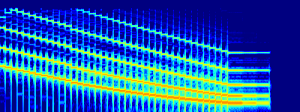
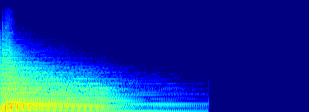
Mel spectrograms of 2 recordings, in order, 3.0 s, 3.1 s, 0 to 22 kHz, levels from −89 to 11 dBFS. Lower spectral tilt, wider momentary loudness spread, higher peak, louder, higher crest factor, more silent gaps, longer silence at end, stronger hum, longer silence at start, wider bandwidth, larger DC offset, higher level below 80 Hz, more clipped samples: second, -1 dB/octave vs -7.5 dB/octave; second, 8 LU vs 21 LU; first, -2 dBFS vs -8 dBFS; first, -12 LUFS vs -27 LUFS; second, 12 dB vs 20 dB; neither; second, 0.3 s vs 1.75 s; second, none vs 50 Hz at -55 dBFS; about the same, 0 s vs 0 s; first, 17 kHz vs 12 kHz; neither; second, -54 dBFS vs -38 dBFS; neither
